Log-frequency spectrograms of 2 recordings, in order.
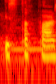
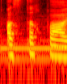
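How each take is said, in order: First: The word begins with an 'i' vowel. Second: The word begins with an 'a' vowel. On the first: The speaker calls it wrong. "इस्तगफार सही नहीं है" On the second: The speaker calls it right. "उसका pronunciation अस्तगफार ही सही word है"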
